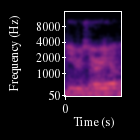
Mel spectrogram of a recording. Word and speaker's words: DiRosario: My name is Nick DiRosario. Last name is spelled D-I-R-O-S-A-R-I-O.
